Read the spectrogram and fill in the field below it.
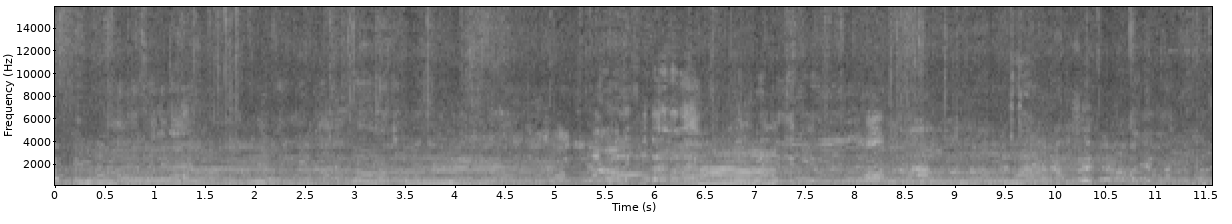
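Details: Sahiwal bull calves at a busy livestock market in Bangladesh on 18 June, with a farmer from Noakhali buying; several overlapping low, drawn-out moos rise and fall through steady crowd chatter and men talking.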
